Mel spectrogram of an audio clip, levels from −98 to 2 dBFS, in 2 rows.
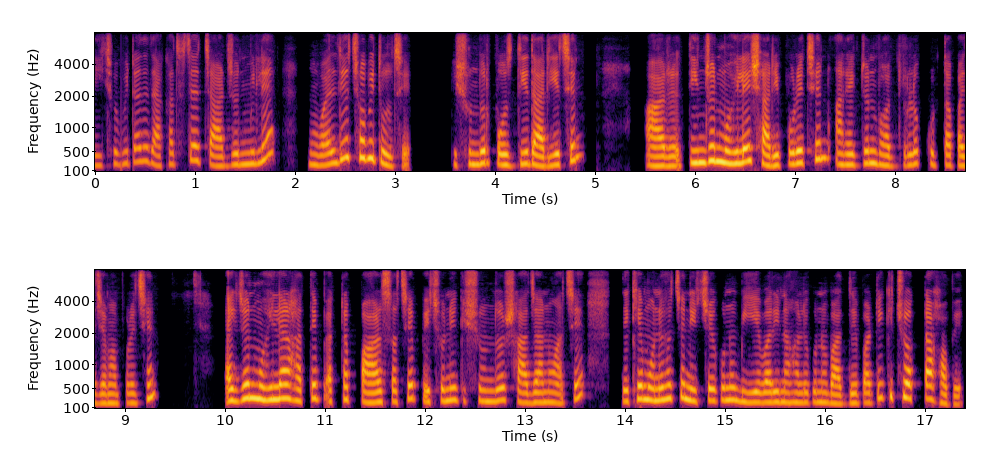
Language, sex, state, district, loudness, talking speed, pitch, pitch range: Bengali, female, West Bengal, Malda, -17 LUFS, 180 wpm, 235 Hz, 210-280 Hz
